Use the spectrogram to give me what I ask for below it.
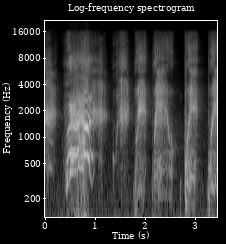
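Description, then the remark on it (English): A voice imitates Donald Duck, producing a series of raspy, buzzy quacking bursts, one long and several shorter ones in an uneven rhythm, fairly loud. “I'm turning into Donald Duck!”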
